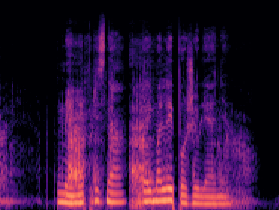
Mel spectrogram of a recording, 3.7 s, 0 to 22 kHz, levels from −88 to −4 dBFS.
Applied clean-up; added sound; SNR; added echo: neural mask model RNNoise.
